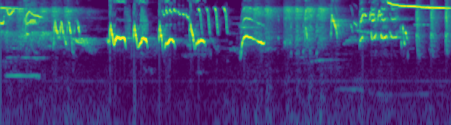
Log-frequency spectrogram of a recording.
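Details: Song of an Orange-headed thrush used to trigger singing in a silent bird: quick clusters of sharp whistled notes and rattling trills over a steady buzzy background.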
